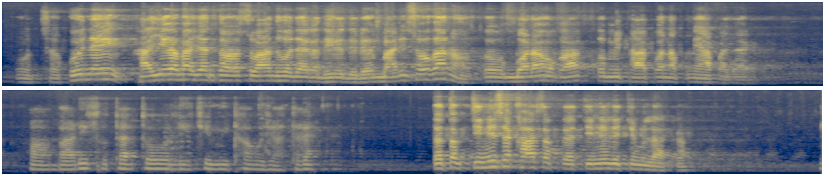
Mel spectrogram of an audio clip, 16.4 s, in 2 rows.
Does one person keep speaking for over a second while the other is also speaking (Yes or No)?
No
